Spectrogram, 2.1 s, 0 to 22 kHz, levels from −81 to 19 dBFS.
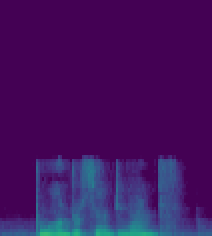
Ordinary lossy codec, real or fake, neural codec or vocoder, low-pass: none; fake; codec, 44.1 kHz, 2.6 kbps, DAC; 7.2 kHz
